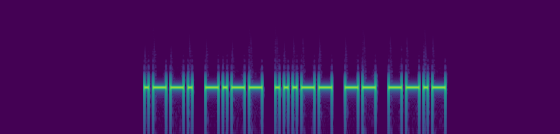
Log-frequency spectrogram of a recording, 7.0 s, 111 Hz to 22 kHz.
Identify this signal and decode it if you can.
Morse code, heard as a keyed tone, about 21 wpm, 700 Hz. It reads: PY3MQ
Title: DXCC-100 Call Signs - 5 Characters - Repeated 2x - 22wpm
